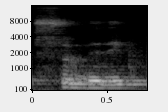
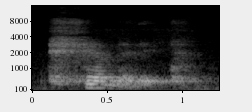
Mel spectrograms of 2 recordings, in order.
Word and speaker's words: Semitic: Akkadian is a Semitic language. Let me remind you that the term Semitic is essentially a mispronunciation. It ought to be pronounced Shemitic.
